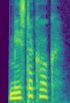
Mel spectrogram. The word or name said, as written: mesterkok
